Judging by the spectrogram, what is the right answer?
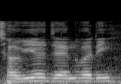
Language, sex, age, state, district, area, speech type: Sindhi, male, 45-60, Maharashtra, Mumbai Suburban, urban, spontaneous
